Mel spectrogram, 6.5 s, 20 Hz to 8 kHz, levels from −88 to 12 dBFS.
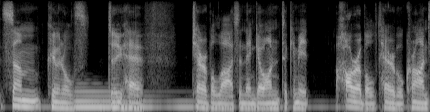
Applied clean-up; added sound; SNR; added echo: neural mask model RNNoise.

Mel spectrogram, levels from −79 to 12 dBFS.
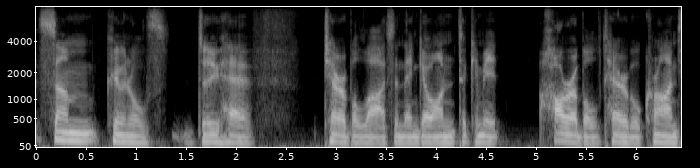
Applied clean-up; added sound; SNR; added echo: none; none; none; none.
